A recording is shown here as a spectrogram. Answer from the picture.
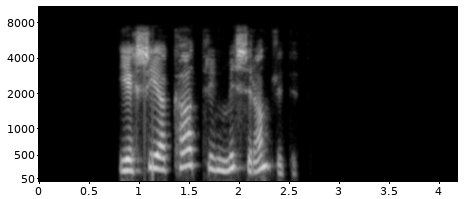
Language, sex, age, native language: Icelandic, female, 40-49, Icelandic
